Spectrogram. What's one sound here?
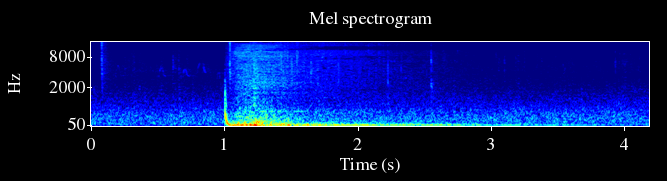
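A deep game menu sound booms once and slowly fades.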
